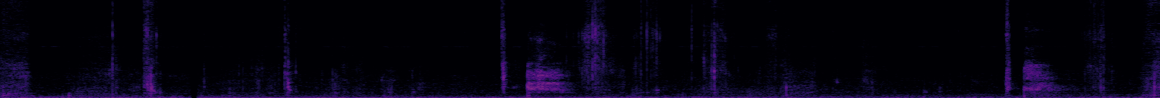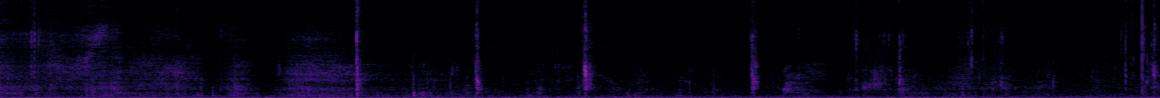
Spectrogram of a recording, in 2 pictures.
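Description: Close-up mouth sounds of a person eating grilled prawns: irregular wet clicks, lip-smacking and finger-sucking while chewing, over a low steady hum.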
